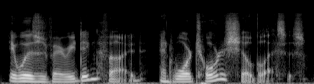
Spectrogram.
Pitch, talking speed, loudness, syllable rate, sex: 150 Hz, 170 wpm, -18 LUFS, 5.3 syllables/s, male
